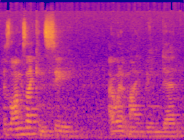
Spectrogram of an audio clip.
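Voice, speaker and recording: In an echoey library room, a mid-range-voiced man reads his own literary work, a dramatic monologue in verse, with solemn restraint before a live event. The mic sits at a distance and picks up noticeable noise.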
